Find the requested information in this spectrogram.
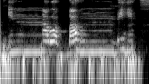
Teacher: چونکہ میم کے آگے با آ گیا ہے تو اس وجہ سے ہم یہاں پہ غنہ کر رہے ہیں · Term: اخفاء شفی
